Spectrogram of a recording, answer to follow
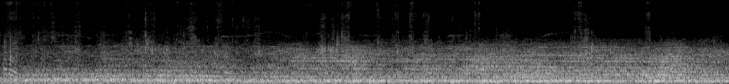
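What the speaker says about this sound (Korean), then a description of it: "실시간 비행기들이 지나다닙니다. 소음 발생이 심해요." Airplanes fly low past an airport next to an apartment construction site in Gimpo, producing a loud, continuous roaring drone that stays steady and close for the whole stretch.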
